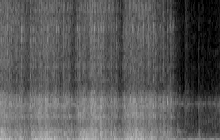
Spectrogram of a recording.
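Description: Sewing machine stitching a collar onto a high-neck blouse, a close, steady buzzing run of quick needle strokes with slight pulsing, ending abruptly near the close, no talk.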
